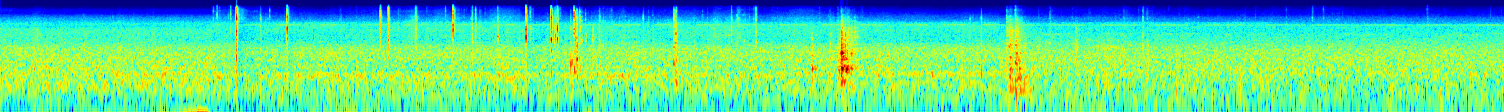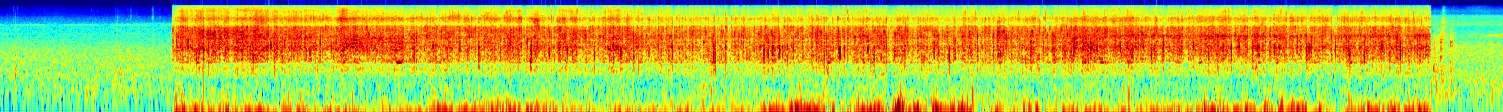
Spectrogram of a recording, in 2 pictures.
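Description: Steady rush of stream water with a few scattered clicks, then, after a cut, loud dense crackling of small wood fires burning in camp grills, which stops abruptly near the end.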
